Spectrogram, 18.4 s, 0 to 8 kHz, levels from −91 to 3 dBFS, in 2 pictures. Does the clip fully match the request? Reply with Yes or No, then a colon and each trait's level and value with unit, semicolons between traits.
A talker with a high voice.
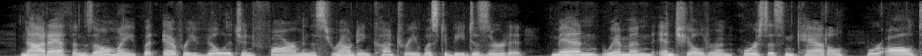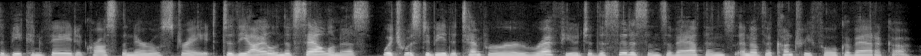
Yes: high, 200 Hz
